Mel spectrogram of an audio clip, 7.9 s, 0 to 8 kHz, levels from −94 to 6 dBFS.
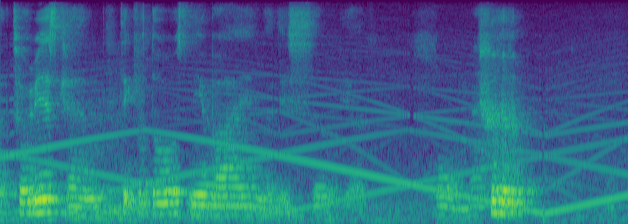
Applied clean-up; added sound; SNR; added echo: none; Siren; 13 dB; none.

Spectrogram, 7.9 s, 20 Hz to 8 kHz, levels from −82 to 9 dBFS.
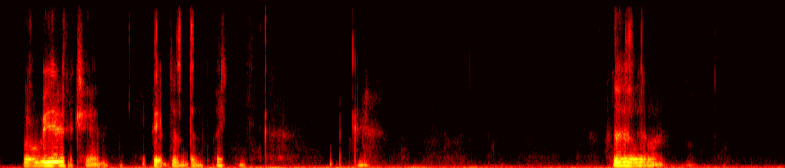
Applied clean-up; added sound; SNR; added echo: neural diffusion model UNIVERSE++.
